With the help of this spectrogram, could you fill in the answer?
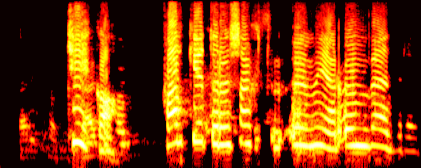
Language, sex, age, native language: Icelandic, male, 12, Icelandic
